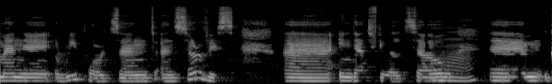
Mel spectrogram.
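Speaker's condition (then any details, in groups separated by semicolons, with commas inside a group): No condition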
